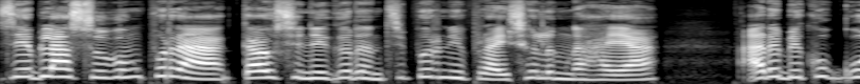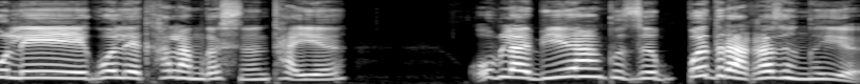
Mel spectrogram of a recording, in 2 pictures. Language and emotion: Bodo, angry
